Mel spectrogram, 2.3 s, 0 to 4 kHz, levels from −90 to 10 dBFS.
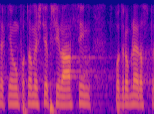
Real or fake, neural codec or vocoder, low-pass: real; none; 3.6 kHz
